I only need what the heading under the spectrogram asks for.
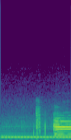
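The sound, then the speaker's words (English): A church bell tolls somewhere in the distance in the darkness of early evening on All Souls' Night, its low metallic hum ringing on steadily before a fresh, louder stroke swells in near the end. No voices are heard. “And the sound of the bell tolling away in the darkness of early evening.”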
